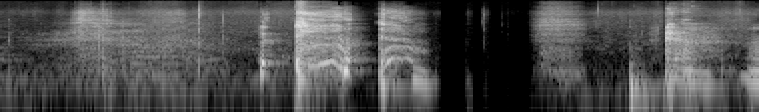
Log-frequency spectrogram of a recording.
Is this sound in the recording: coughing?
yes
